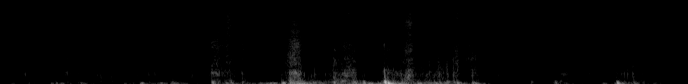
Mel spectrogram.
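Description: Palms and fingers rub along the crown and brim of a hollow black leather fedora handled close to the mic. The result is soft, scratchy brushing in short bursts, swelling into a longer stretch of steady rubbing in the middle. The sound is quiet and heavy in low tones, with no bright ring after each stroke.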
